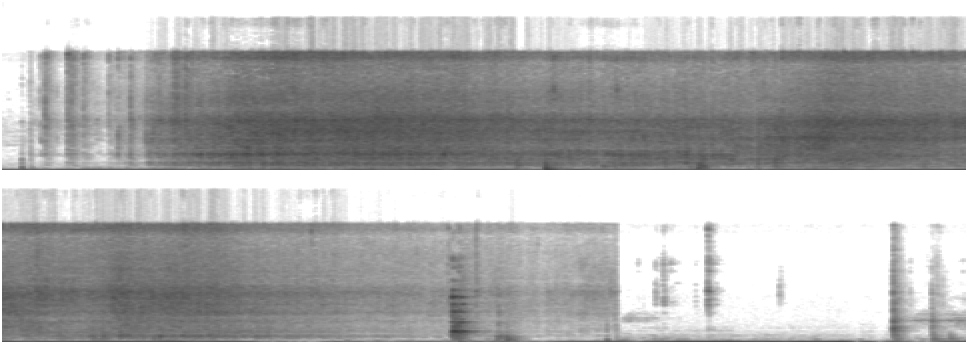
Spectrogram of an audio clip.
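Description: Cooked sorrel leaf thokku is mashed and stirred with salt and roasted mustard-fenugreek powder, making a continuous close scraping, squelching churn over a steady hum, with a few sharp clicks near the end.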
